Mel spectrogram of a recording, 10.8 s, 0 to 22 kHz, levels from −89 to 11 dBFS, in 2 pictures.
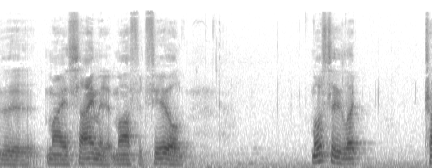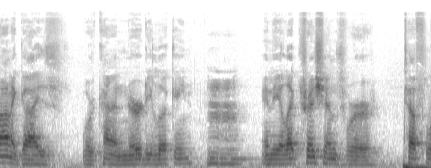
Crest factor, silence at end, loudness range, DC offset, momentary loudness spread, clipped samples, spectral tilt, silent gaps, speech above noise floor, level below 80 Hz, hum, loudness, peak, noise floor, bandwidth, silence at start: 20 dB; 0 s; 3 LU; under 0.1%; 13 LU; under 0.1%; -6 dB/octave; none; 25 dB; -40 dBFS; none; -26 LUFS; -6 dBFS; -50 dBFS; 16.5 kHz; 0 s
